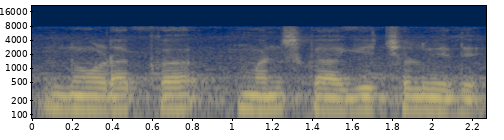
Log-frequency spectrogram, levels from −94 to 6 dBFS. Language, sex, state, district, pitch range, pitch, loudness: Kannada, male, Karnataka, Belgaum, 120-125 Hz, 125 Hz, -26 LUFS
